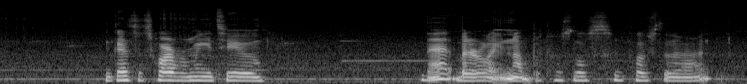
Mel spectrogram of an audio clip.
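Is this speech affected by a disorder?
Yes: cerebral palsy; hands affected, shaking.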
